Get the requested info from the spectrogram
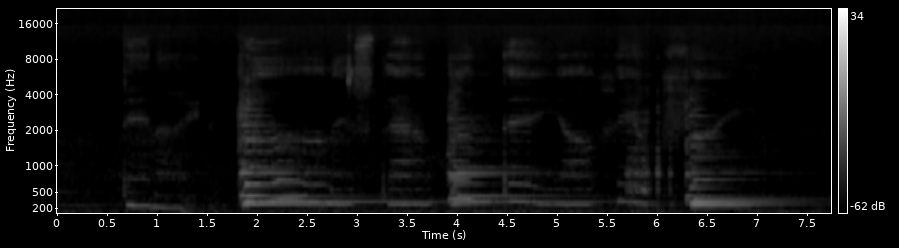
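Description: Ukulele strummed in slow, single chords, four strums a couple of seconds apart, each left to ring out, with a soft voice singing along.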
